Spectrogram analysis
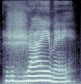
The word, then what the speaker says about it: Jaime: You're way too multilingual to pronounce that J that hard. Jaime. No. It's Jaime. You got to get the Brazilian j.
